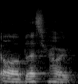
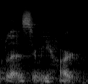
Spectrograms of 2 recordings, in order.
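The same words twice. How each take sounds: First: Said in the usual way. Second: Cutesy guess. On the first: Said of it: "It's like". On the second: Retold or imitated. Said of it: "It's like, "Oh".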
